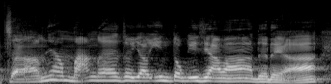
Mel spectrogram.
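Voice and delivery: put-on pastor coaxes the boy to play again; coaxing pastor. Pastor coaxing him back. (牧师温和地劝说)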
